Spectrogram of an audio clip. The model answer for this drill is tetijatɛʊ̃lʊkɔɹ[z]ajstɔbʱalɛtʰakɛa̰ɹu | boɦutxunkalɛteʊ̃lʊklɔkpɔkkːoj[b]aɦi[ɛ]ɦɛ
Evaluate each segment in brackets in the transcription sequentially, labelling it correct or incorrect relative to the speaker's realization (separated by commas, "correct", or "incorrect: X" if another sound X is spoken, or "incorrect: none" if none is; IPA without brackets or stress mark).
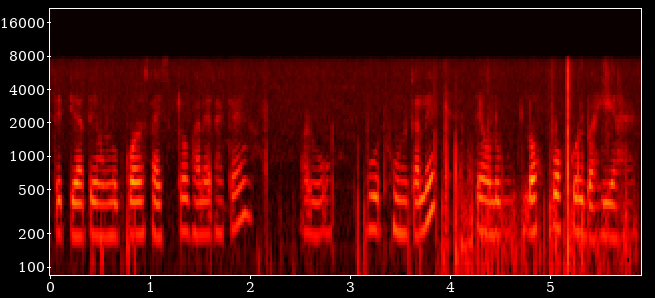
incorrect: s, correct, incorrect: a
